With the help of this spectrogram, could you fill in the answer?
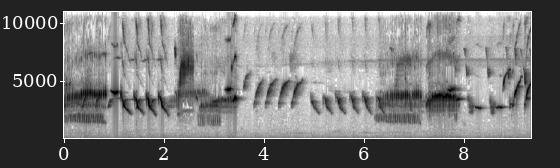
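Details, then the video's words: A painted Belgian canary sings a bell-type song: clear, high downslurred notes repeated in quick runs of four or five, broken by buzzy rolls and rapid twittering trills. The song is meant to stimulate other canaries to sing and bring females into condition. "Canário Belga canto CAMPAINHA (sing bell belgian canary)"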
